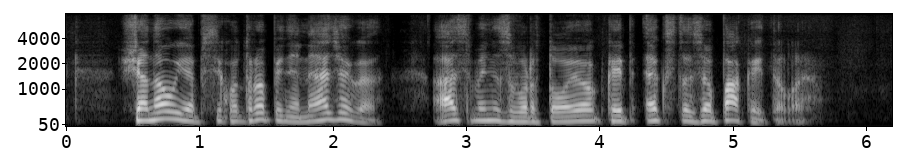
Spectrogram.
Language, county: Lithuanian, Kaunas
